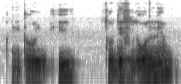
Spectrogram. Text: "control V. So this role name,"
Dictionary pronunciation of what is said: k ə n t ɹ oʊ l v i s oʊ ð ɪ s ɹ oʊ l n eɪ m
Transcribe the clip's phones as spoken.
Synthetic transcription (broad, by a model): k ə n t ɹ oʊ l b i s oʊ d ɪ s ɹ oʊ l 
